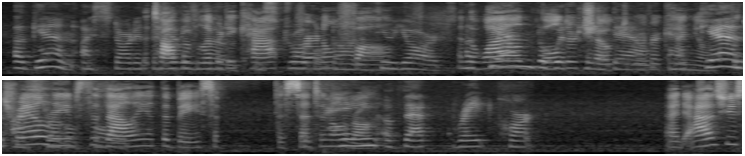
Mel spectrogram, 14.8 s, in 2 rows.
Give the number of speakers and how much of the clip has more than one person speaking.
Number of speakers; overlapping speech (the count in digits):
2, about 57%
